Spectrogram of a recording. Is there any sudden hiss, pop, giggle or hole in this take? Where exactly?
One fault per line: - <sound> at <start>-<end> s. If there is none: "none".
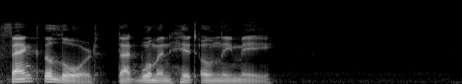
none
